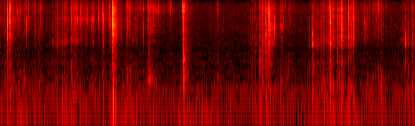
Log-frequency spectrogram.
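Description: A solid, dried amber bar of soap held in the hand is shaved with a utility knife blade, peeling off curly yellow shavings. Bright, dry scraping and crisp cracking snaps come in short bursts, some sharper and louder than others, with almost no ring after each cut.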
